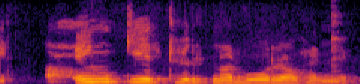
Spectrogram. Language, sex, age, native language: Icelandic, male, 9, Icelandic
